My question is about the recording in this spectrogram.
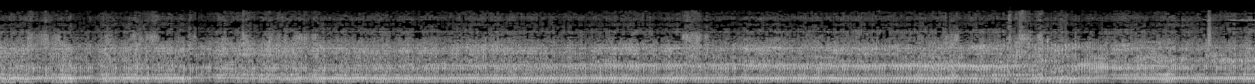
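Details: Loud, high, buzzy 80cc two-stroke runs ragged and uneven, hunting slightly; owner suspects a carburetor or intake manifold leak, unconfirmed.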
